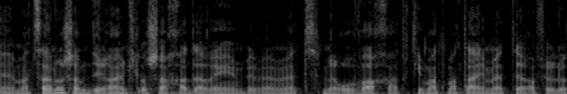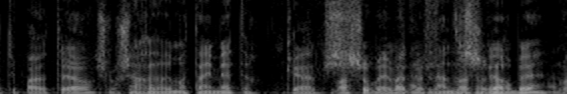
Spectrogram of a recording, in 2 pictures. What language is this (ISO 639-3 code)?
heb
